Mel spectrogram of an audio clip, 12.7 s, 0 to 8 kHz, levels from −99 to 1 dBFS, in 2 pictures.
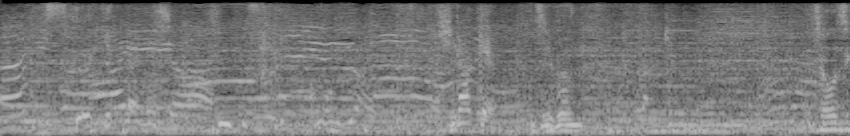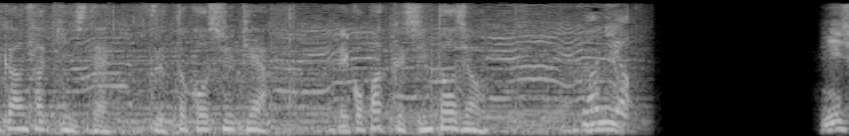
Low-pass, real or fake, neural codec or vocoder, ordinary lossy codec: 7.2 kHz; real; none; AAC, 32 kbps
